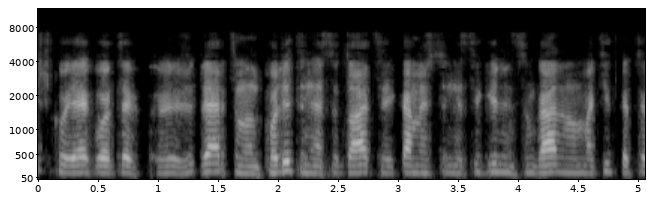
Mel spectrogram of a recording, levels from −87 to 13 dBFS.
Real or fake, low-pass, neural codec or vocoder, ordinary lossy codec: fake; 7.2 kHz; codec, 16 kHz, 4 kbps, FunCodec, trained on Chinese and English, 50 frames a second; AAC, 32 kbps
